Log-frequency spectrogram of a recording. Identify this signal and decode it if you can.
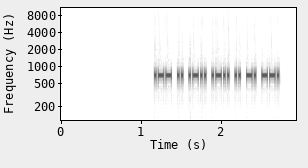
Morse code, heard as a keyed tone, about 53 wpm, 700 Hz. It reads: WILLING
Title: Seven Letter Words - 50wpm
